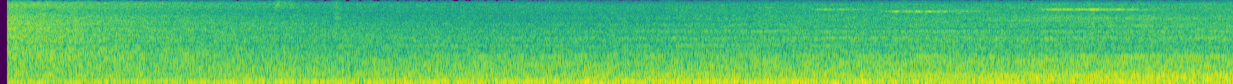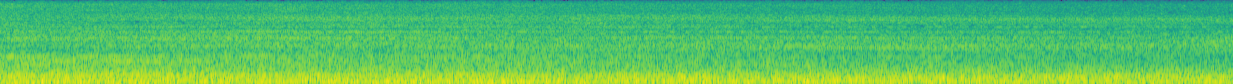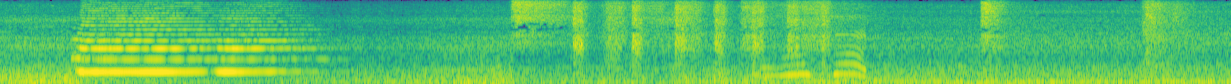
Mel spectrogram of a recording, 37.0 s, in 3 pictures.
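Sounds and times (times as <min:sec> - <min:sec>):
train rumbling past: 0:00.1 - 0:36.9
train horn blasts: 0:25.4 - 0:28.2.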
